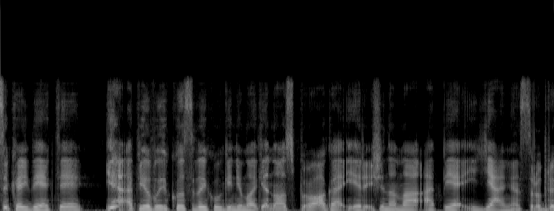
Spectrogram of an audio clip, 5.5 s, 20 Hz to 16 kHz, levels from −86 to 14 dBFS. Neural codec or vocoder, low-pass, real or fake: autoencoder, 22.05 kHz, a latent of 192 numbers a frame, VITS, trained on many speakers; 9.9 kHz; fake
